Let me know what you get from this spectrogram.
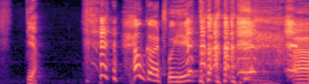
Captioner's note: laughs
